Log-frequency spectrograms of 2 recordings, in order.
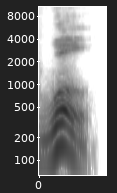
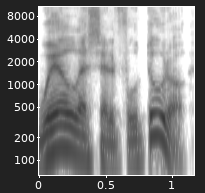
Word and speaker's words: will: A student of mine always says wool. I wool. I'm not going to use any names right now, but wool is lana. Okay. And will repeat after me.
